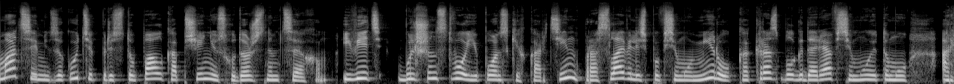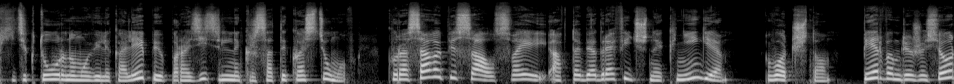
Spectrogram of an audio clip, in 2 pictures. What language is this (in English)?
Russian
